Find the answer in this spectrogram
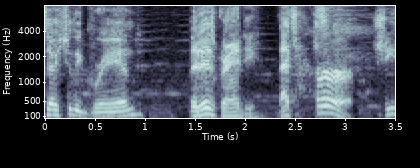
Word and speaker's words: Grande: It is Grandy. That's her. She says it. Look it up. I'm not Ariana joking. Grande. She says Grandy. She said the pronunciation's Grandy.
